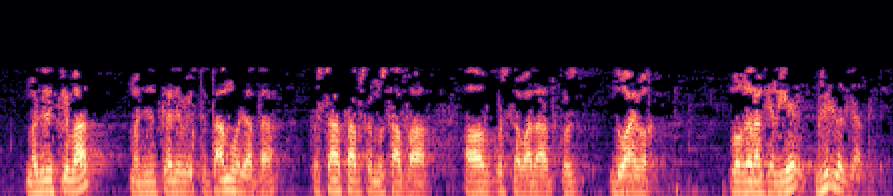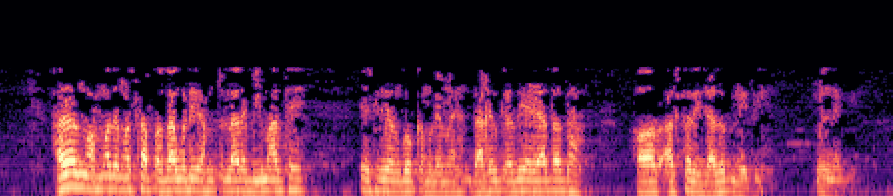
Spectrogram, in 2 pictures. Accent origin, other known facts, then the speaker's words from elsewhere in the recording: Bulandshahr, Uttar Pradesh, India; میرا وطن اصل ضلع بلندشہر ہے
